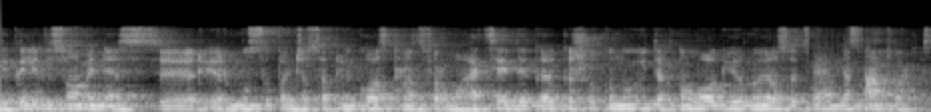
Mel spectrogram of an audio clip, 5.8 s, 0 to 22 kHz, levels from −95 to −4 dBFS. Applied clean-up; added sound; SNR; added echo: neural separator model SepFormer DNS4.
